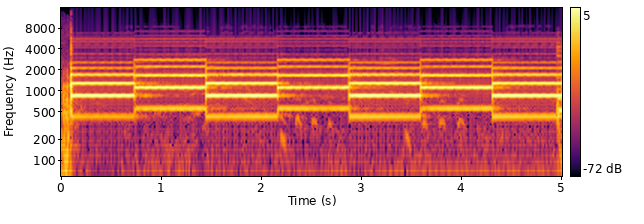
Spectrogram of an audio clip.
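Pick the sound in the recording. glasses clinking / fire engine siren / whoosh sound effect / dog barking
fire engine siren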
